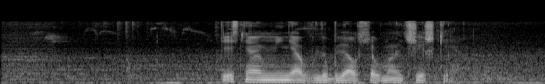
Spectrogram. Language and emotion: Russian, neutral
